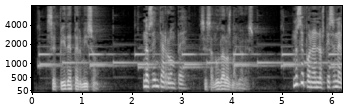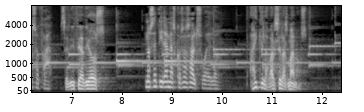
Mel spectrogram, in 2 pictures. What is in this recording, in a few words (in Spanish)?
Campañas Castellano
